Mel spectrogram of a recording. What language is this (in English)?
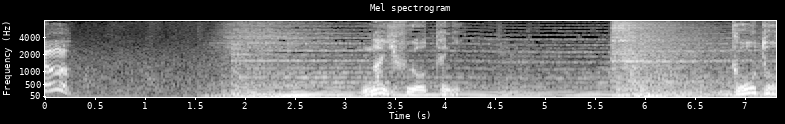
Japanese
